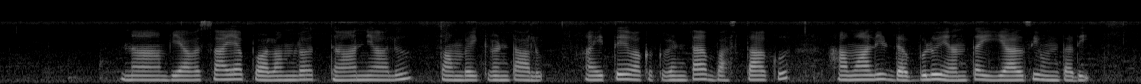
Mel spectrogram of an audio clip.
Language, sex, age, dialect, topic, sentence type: Telugu, female, 25-30, Telangana, agriculture, question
